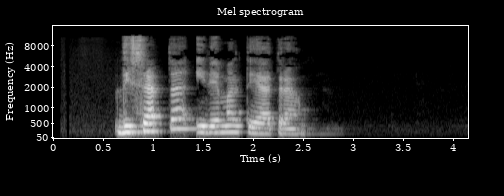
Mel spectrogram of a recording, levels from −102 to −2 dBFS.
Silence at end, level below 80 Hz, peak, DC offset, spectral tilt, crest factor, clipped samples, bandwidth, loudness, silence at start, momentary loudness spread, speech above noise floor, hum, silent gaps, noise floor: 1.65 s; -76 dBFS; -2 dBFS; under 0.1%; -5 dB/octave; 22 dB; under 0.1%; 11.5 kHz; -21 LUFS; 0.6 s; 14 LU; 64 dB; none; none; -84 dBFS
